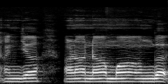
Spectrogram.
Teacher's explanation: એ બોલવા માટે નાકમાંથી હવા નીકળવી જરૂરી છે। તે આ અનુનાસિક કહેવાય।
